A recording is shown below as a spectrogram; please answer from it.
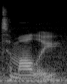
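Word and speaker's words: tamalli: from the na tamali so actually the origin for Tamales kind of sounds like how a lot of American English speakers would naturally pronounce it like my dad for instance would pronounce it tamali and that's actually closer to the original pronunciation very accidentally but it is tamali and then the Spanish kind of bastardized it into Spanish words and gave it a Spanish pronunciation the singular word is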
